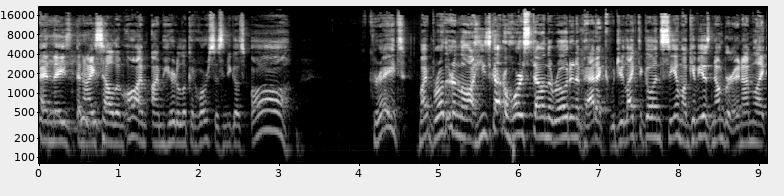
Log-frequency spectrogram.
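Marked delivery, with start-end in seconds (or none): 2.6-8.6 bad fake Irish accent, higher and louder. Retelling what a man in Ireland said to them, in a bad Irish accent. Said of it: "that's a really bad Irish accent".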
